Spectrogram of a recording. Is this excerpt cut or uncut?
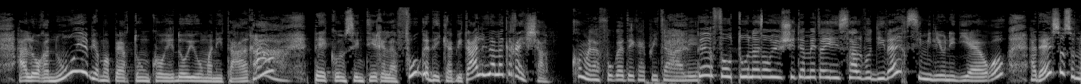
cut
